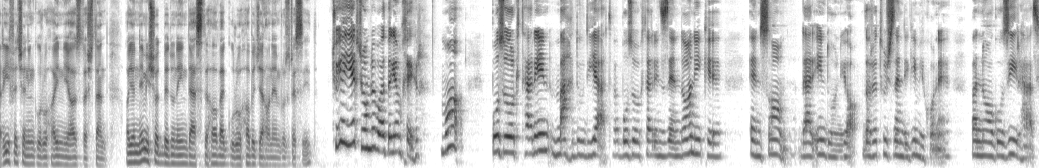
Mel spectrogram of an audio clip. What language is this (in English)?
Persian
